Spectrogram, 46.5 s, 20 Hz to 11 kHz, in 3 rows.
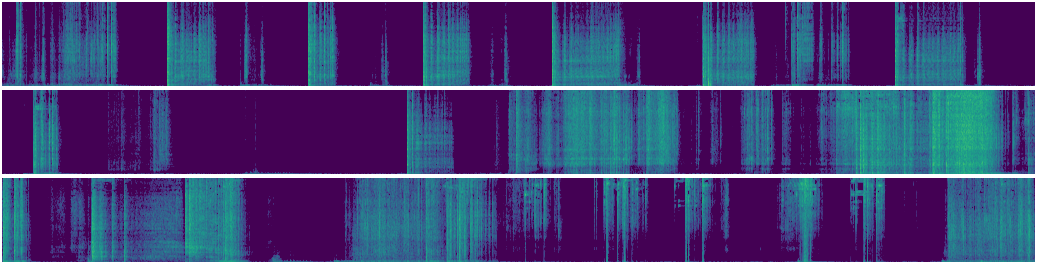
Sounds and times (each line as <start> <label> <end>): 16.0 drop some coins on a metallic surface 16.4
17.1 drop some coins on a metallic surface 18.1
21.6 drop some coins on a metallic surface 22.3
23.1 drop some coins on a metallic surface 31.4
32.0 drop some coins on a metallic surface 34.7
36.2 drop some coins on a metallic surface 41.9
42.7 drop some coins on a metallic surface 44.3
45.2 drop some coins on a metallic surface 46.4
